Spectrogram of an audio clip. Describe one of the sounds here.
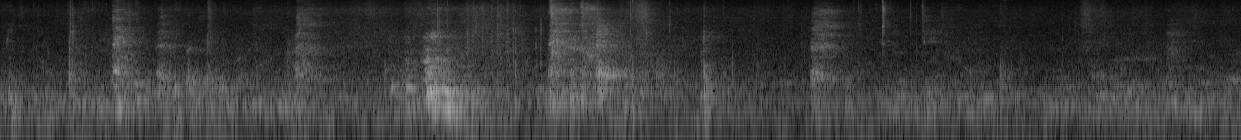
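A man speaks calmly through a microphone over loudspeakers.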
